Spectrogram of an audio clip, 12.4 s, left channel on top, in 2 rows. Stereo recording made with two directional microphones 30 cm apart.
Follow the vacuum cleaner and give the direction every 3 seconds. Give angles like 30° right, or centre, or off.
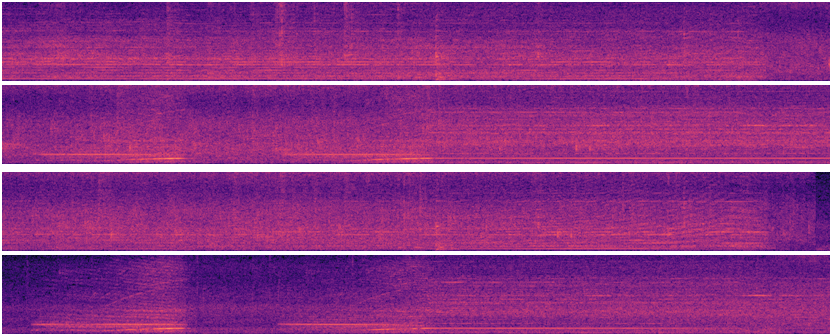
50° left, centre, centre, 30° left.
